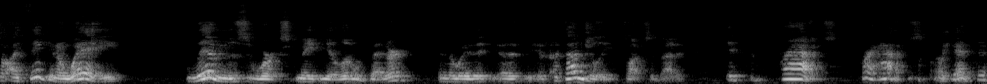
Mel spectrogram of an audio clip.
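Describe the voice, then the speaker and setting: A man mumbling at a fairly slow pace, with big swings in loudness. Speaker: professor reviewing a book on a panel. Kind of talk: academic panel talk. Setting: conference panel with audience. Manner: halting, many repeated words.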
